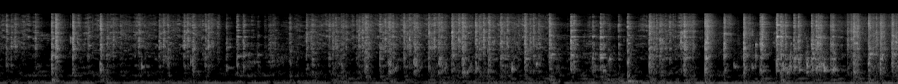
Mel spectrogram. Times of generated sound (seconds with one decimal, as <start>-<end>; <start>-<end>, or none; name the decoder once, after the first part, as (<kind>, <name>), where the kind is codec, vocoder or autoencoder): 6.9-7.6 (autoencoder, DAC-VAE); 8.2-9.0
